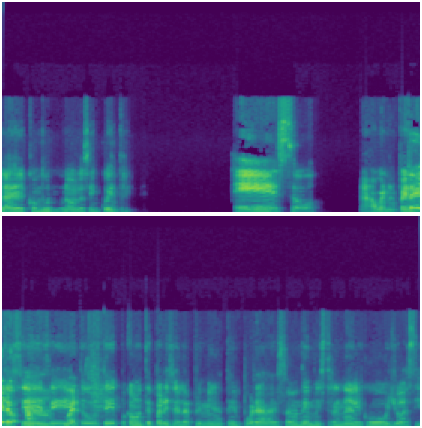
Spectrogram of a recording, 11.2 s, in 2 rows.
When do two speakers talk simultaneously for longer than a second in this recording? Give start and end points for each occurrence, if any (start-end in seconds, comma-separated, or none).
5.4-6.6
